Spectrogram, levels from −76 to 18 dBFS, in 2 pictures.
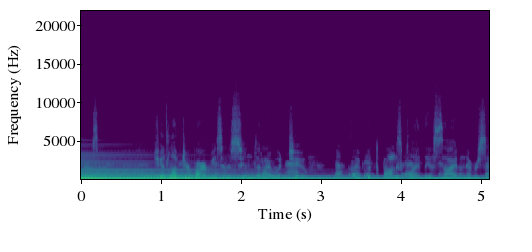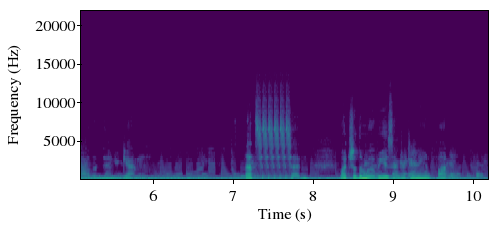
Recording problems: muffled; very slightly; fading above 3 kHz
background music; very loud; throughout; 4 dB above the speech
voice in the background; noticeable; throughout; 15 dB below the speech
low rumble; noticeable; throughout; 20 dB below the speech
audio stuttering; at 7.5 s

